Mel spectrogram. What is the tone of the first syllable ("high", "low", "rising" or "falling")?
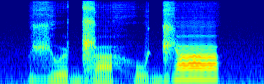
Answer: low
